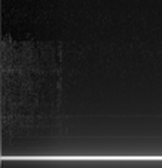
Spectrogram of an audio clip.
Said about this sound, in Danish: Hvad er det for noget? Hvad for noget? Hvad er det for en fucking hyletone? En hyletone?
